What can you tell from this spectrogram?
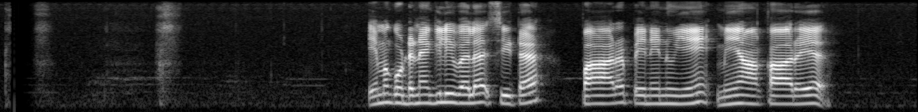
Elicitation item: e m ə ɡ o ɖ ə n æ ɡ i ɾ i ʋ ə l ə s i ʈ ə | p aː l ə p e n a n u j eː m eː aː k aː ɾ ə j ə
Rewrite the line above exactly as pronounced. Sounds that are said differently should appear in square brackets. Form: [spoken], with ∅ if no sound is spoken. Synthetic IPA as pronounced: e m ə ɡ o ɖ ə n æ ɡ i [l] i ʋ ə l ə s i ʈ ə | p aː [ɾ] ə p e n [e] n u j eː m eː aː k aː ɾ ə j ə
